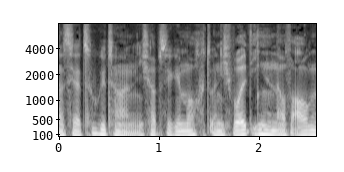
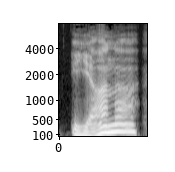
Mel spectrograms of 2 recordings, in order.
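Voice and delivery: high, rising, expectant question; prompting, hopeful lift in pitch; 7 semitones higher, 4 dB louder than usual. A narrator's reading. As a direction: ask it expectantly, lifting the pitch sharply. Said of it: "fragte die Frau erwartungsvoll".

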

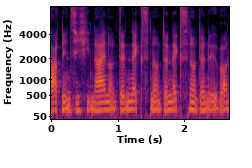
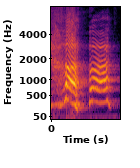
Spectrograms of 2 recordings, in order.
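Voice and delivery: loud, high mocking guffaw; booming laugh; 11 semitones higher, 13 dB louder than usual. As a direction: laugh like a brute warlord. Warlord laughs.

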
